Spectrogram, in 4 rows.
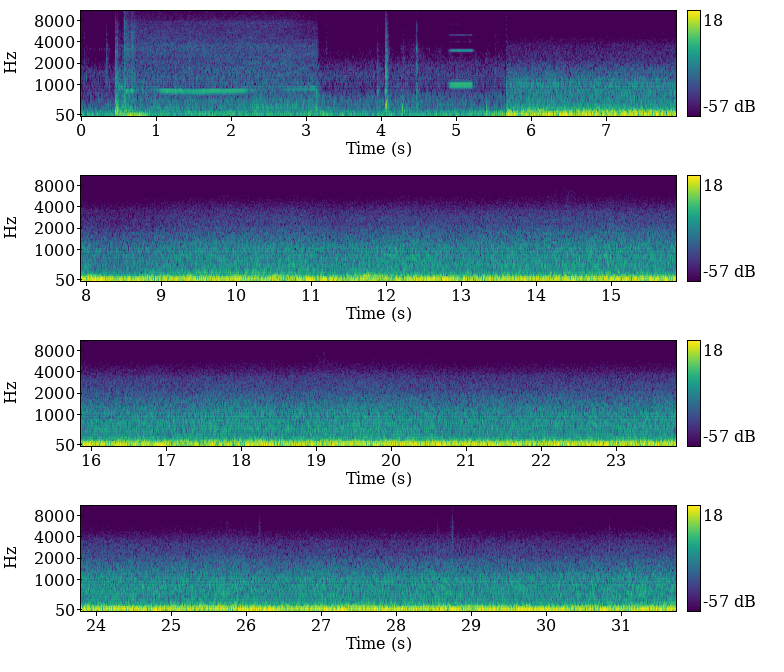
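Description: An electric power window motor runs for about two and a half seconds, followed by a click and a short electronic beep. From about six seconds in, the steady in-cabin rumble of the Seat Ateca's 1.5-litre four-cylinder petrol engine and tyres at cruising speed in a tunnel takes over.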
